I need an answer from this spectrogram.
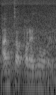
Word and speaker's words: entrepreneur: Ang tawag dito, entrepreneur. Ang spelling, E. Pero ang pronunciation, A. Entrepreneur.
